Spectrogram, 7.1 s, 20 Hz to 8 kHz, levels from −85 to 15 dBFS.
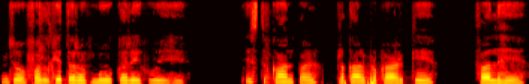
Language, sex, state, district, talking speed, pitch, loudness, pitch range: Hindi, female, Arunachal Pradesh, Lower Dibang Valley, 135 wpm, 230 Hz, -18 LUFS, 230-245 Hz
